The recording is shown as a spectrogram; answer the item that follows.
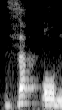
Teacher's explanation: ज़ा सख्ती से अदा करेंगे, क़ाफ गले से अदा करते हुए लंबा करेंगे और मीम को साइलेंट करके वक़फ़ कर देंगे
